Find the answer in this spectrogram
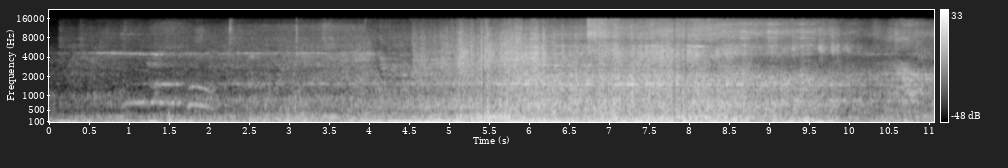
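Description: EMD GT-22CW diesel-electric locomotive hauling a passenger train into a station: a steady low diesel rumble grows loud as the locomotive passes close, about four seconds in. Then the coaches roll by on the rails, and the sound eases off near the end.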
